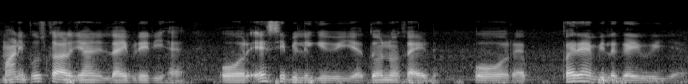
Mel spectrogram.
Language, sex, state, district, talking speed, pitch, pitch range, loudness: Hindi, male, Rajasthan, Bikaner, 130 wpm, 100 Hz, 90-110 Hz, -19 LUFS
